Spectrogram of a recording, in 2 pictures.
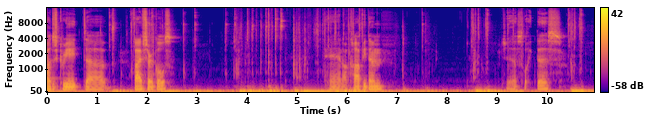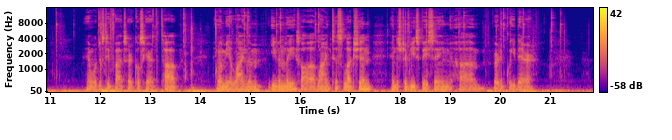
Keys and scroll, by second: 3.7-4.7 typing, 5.9 super+c, 6.1 super+v, 8.6 super+v, 10.5 super+v, 12.0 super+v.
